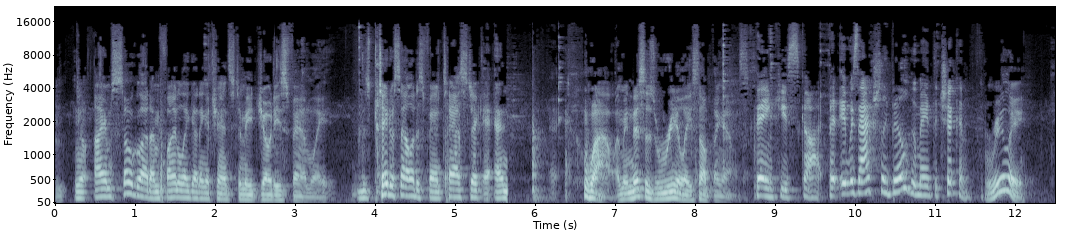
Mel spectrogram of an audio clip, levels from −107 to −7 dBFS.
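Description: At 5.63 to 5.65 s the audio jumps abruptly ahead with a brief blip. This is a stream segment skipped, likely a failed segment load.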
